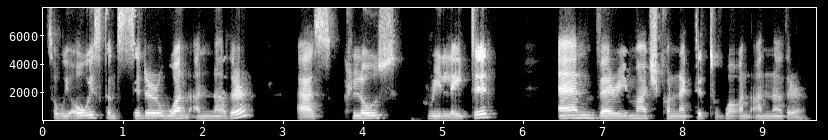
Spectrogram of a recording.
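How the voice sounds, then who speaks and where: This woman's voice sits low and a bit dark, with a steady tone and an unhurried delivery. She is a guest lecturer from West Java with an Indonesian accent who quizzes her listeners, leans on a rhetorical "right?" again and again, and laughs a lot in her enthusiasm.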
